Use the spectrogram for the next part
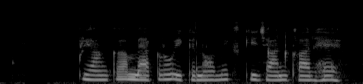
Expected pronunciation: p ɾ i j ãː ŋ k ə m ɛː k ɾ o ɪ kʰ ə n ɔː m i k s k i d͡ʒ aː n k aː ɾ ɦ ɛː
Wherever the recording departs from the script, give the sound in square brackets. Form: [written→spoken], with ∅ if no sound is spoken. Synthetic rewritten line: p ɾ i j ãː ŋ k [ə→a] m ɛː k ɾ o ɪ [kʰ→k] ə n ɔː m [i→ɪ] k s k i d͡ʒ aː n k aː ɾ ɦ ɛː

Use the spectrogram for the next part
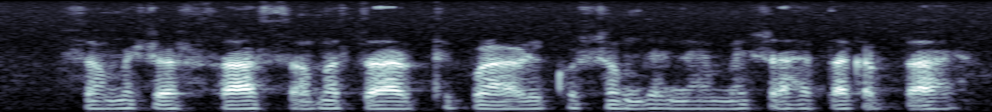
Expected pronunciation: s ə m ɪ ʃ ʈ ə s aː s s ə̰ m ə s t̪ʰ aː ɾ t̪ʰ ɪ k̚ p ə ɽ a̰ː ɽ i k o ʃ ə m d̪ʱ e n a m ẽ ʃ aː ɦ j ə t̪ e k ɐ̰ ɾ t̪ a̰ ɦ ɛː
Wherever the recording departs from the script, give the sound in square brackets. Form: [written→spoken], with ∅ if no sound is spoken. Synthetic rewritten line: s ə m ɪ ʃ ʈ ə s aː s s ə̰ m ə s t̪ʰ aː ɾ t̪ʰ ɪ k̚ p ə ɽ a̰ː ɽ i k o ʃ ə m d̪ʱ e n [a→e] m ẽ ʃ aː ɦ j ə t̪ [e→a] k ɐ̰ ɾ t̪ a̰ ɦ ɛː

